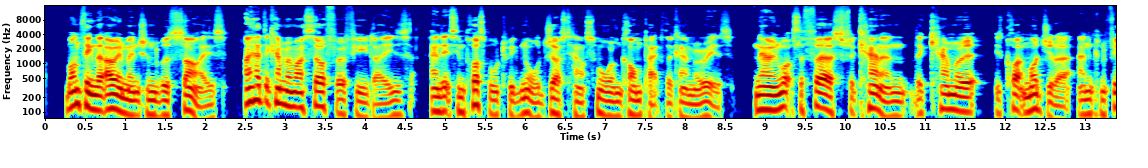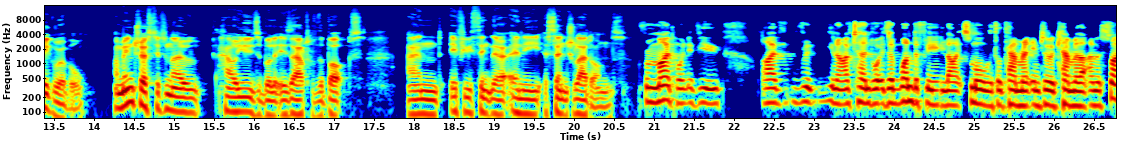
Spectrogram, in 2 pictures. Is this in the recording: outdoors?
no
